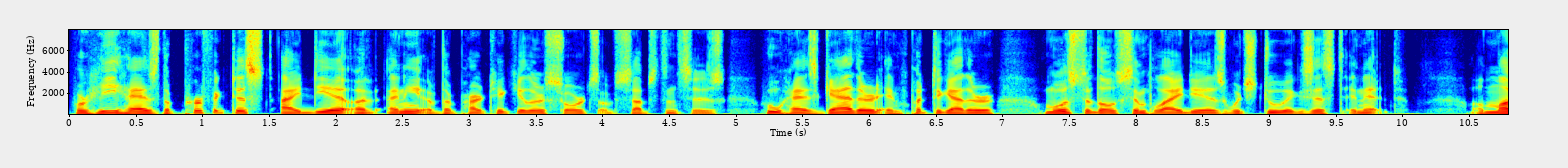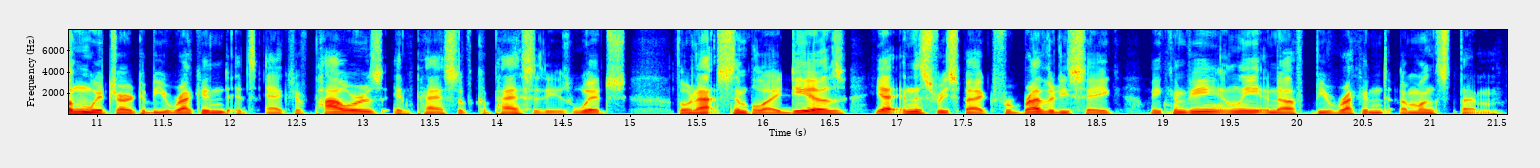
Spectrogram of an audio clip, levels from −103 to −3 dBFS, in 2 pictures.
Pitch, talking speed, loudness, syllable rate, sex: 110 Hz, 170 wpm, -21 LUFS, 5.4 syllables/s, male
